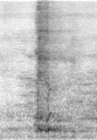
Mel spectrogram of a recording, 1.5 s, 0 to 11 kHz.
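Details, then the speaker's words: Simulated effective-cough teaching role-play: after three deep breaths out through an O-shaped mouth, one strong deliberate cough on a count of three to clear secretions. "dan untuk langkah keempatnya silakan dibatukkan ya Kak Dalam hitungan ketiga 1 2 3"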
